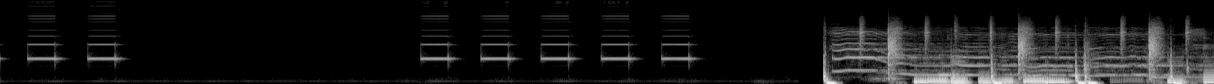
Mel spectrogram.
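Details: Dell laptop giving five evenly spaced high beeps at boot over a low hum; the laptop needed a CMOS battery replacement.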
